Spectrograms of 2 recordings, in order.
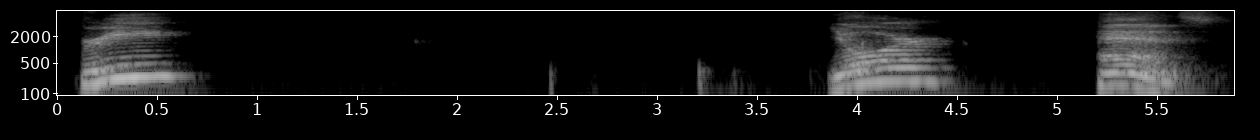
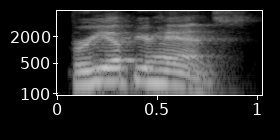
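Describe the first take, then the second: First: "free" ... "your" ... "hands" spoken as three separate beats with long pauses between them; slow dramatic pauses. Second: Said in the usual way. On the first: Shown as a demonstration. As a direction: let "free" rise high, then drop away through "your" and "hands".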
